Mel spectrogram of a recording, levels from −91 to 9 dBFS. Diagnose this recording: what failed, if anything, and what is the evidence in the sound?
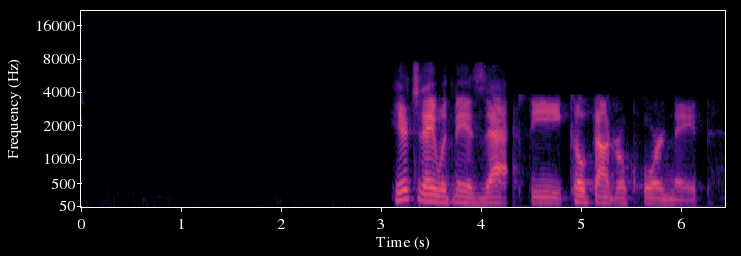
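At 4.25 s, right after "today with me is", the speech dies away and the line stays silent for 80 ms, until 4.33 s. This is a handover gap at the network stage: the call switched networks and no speech frames arrived in between, so that stretch of speech is lost.

From 4.33 s to the end, nothing above 4 kHz comes through, and the speech turns duller and rougher than the clear wideband sound before it. This is a fallback to narrowband at the codec stage: after the handover the call left AMR-WB HD Voice for narrowband AMR, which fits a drop from 12.65 kbit/s to 7.4 kbit/s.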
